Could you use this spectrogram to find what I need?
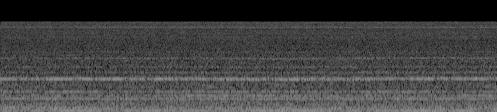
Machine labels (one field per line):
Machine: fan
